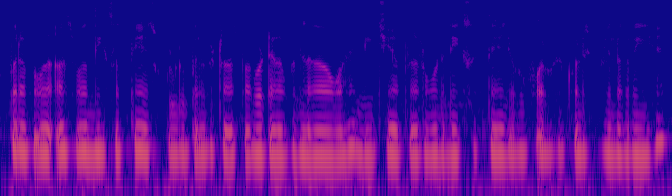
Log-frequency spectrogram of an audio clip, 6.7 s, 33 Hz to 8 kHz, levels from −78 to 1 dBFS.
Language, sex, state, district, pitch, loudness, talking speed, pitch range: Hindi, male, Bihar, Purnia, 110 Hz, -46 LUFS, 240 wpm, 105-115 Hz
